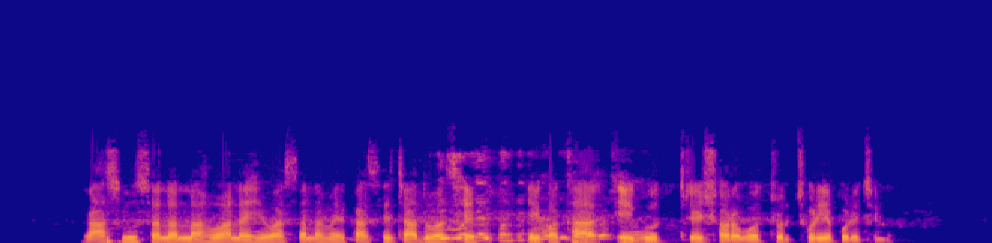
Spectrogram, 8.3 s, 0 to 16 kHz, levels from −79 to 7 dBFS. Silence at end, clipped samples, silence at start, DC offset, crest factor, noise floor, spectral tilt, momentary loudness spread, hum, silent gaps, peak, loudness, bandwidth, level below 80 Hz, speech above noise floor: 0.85 s; under 0.1%; 0.7 s; under 0.1%; 14 dB; -80 dBFS; -6.5 dB/octave; 5 LU; none; none; 0 dBFS; -15 LUFS; 6.6 kHz; -56 dBFS; 66 dB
